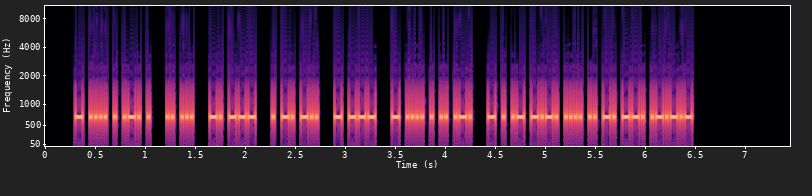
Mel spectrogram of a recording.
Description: Morse code, heard as a keyed tone, about 50 wpm, 700 Hz. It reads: THERE IS NO END TO THEIR TEACHING.
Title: Sentences from Top 1100 Words 50wpm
